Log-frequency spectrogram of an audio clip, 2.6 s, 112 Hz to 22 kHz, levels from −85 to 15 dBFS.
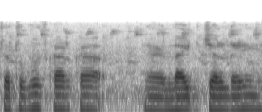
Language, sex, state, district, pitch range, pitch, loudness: Hindi, male, Bihar, Katihar, 120-125 Hz, 120 Hz, -16 LUFS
